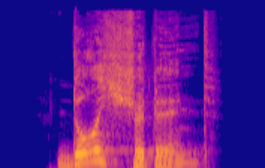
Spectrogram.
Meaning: present participle of durchschütteln
- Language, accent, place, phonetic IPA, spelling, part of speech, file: German, Germany, Berlin, [ˈdʊʁçˌʃʏtl̩nt], durchschüttelnd, verb, De-durchschüttelnd.ogg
